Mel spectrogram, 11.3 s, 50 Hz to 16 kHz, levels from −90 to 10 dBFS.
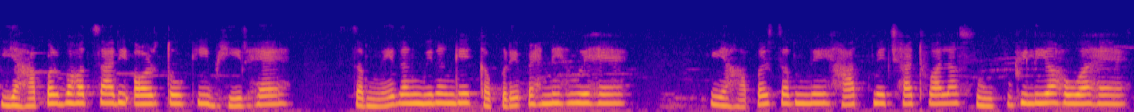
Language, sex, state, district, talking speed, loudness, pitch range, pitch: Hindi, female, Bihar, Gopalganj, 145 wpm, -16 LUFS, 235-270 Hz, 260 Hz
